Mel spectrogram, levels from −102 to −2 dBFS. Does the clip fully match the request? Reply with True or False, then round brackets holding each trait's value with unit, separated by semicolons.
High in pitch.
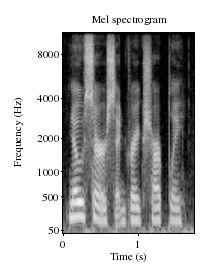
False (170 Hz)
